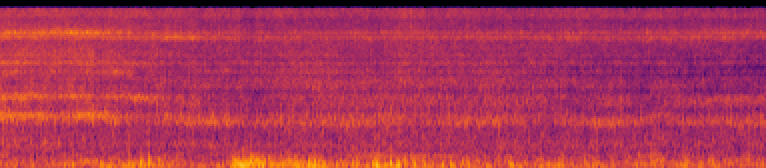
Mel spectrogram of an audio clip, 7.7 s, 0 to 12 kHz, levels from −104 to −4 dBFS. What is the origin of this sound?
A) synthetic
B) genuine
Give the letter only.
A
